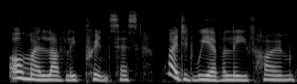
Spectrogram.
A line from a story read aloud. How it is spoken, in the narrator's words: cried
